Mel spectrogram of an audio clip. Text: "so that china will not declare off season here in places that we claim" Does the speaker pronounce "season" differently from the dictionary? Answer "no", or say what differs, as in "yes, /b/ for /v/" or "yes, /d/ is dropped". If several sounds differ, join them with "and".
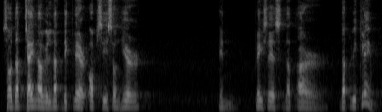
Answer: yes, /s/ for /z/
